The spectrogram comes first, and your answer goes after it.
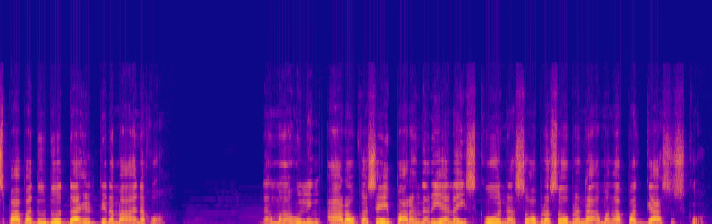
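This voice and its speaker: A man with a Filipino accent narrating a personal story as a radio storyteller, in a smooth, resonant voice. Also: medium pitch. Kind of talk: scripted dramatic narration of a listener's letter.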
